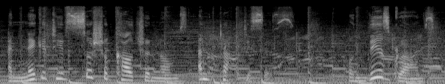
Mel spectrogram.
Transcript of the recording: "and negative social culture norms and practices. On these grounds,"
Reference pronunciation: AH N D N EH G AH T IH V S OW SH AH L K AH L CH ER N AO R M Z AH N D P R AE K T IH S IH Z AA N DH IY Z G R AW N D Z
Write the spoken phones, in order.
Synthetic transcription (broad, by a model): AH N N EH G AH T IH V S OW SH AH L K AH L CH ER N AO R M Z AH N P R AE K T IH S IH Z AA N DH IY Z G R AW N D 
